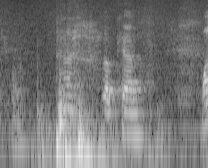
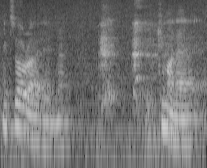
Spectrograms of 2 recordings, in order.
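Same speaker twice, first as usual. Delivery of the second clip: soft soothing; 6 semitones lower, 8 dB quieter than usual. Acted. Husband soothing distraught wife.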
